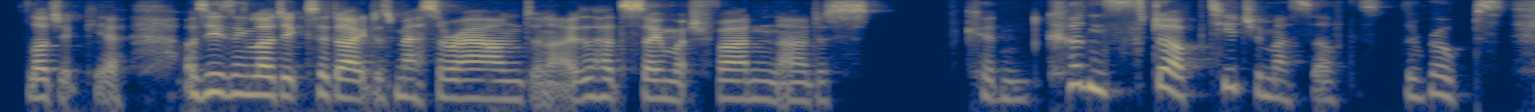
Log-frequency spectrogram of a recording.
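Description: A woman's medium-pitched voice with an English accent, ordinary pitch variation and a fairly quick pace, big swings in loudness, dry and close with no echo, on a very clean recording with a silent background. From UK. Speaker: musician and Twitch streamer. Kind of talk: interview. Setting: live stream.

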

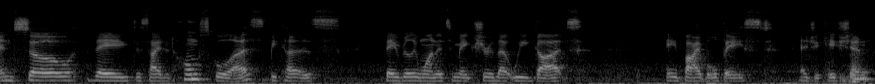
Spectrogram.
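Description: A woman with an American accent talks at a moderate pace in an ordinary speaking voice, her pitch fairly low. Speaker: youth leader. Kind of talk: interview.

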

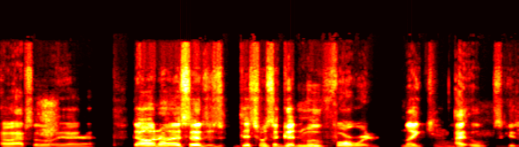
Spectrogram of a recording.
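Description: Very wide pitch swings, big swings in loudness and vocal fry mark this fairly quick delivery with hardly any pauses, captured in a very clean recording with a silent background. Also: man, medium pitch for a man. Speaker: podcast host. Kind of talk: casual chat.

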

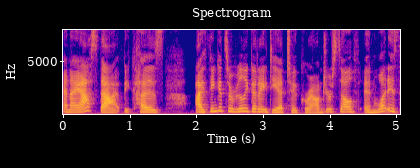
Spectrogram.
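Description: A woman speaks in a bright, sharp, animated tone with ordinary pitch variation. The recording is very clean, with a silent background. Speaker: podcast host. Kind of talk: solo podcast monologue, reading own essay and advice. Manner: loud.

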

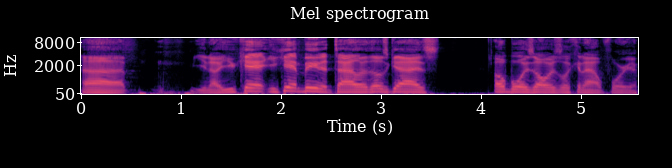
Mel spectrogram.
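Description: In a plain, everyday voice, a man with an American accent speaks at a moderate pace and fairly high pitch, with ordinary pitch variation. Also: very clean recording, silent background. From Illinois. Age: 30s. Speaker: podcast host. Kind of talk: casual chat. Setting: studio.

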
